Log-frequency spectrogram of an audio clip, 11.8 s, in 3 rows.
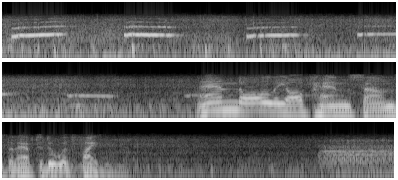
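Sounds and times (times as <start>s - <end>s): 
underwater sound detector squeals and howls: 0.0s - 6.6s, 11.0s - 11.7s
underwater sound detector hums: 0.0s - 11.7s
speech: 6.2s - 9.1s.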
